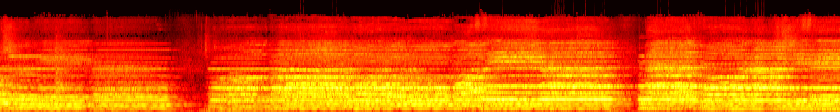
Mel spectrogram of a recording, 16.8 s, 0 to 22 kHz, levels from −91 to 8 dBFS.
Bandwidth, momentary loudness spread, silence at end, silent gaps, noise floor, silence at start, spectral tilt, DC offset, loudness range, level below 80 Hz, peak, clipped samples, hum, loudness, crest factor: 12 kHz; 10 LU; 0 s; none; -40 dBFS; 0 s; -5.5 dB/octave; under 0.1%; 9 LU; -50 dBFS; 0 dBFS; under 0.1%; none; -12 LUFS; 12 dB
